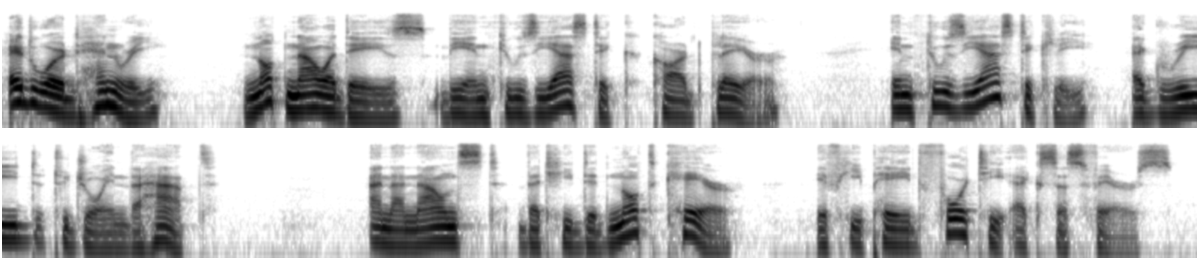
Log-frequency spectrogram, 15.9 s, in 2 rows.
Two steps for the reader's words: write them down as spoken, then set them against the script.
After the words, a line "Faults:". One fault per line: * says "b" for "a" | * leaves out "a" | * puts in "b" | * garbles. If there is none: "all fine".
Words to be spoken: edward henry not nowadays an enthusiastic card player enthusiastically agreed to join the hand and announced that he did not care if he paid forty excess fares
edward henry not nowadays the enthusiastic card player enthusiastically agreed to join the hat and announced that he did not care if he paid forty excess fares
Faults:
* says "the" for "an"
* says "hat" for "hand"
